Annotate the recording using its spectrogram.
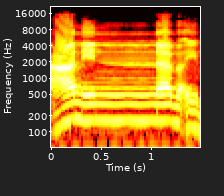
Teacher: alif lam yang dia tertulis tapi tidak dibaca, langsung ke huruf setelahnya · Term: alif lam syamsiyah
